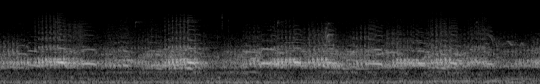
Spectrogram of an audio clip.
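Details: Sandhill cranes, thousands strong, at Hiwassee Wildlife Refuge, East Tennessee; strong rattling trumpet calls repeat roughly every second, layered voices from the crowded flock.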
